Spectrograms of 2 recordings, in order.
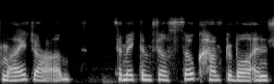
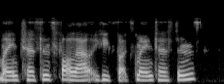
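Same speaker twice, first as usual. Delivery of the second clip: ordinary talk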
